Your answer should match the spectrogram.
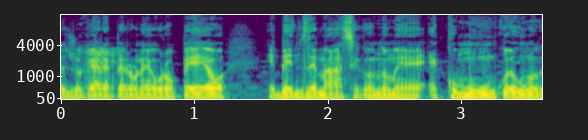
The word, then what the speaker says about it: Benzema: Piuttosto mi viene da pensare, datemi Benzema per la nazionale italiana, lo chiamiamo Benzema, senza l'accento sulla A,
